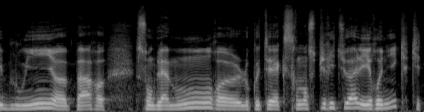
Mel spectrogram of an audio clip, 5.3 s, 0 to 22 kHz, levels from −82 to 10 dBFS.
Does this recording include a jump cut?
no; 0 cuts

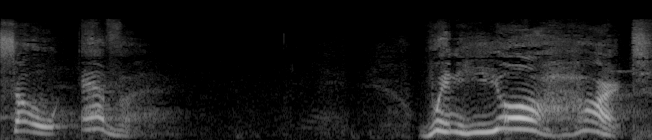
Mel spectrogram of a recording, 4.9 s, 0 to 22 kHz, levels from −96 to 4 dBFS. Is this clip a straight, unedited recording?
yes; 0 cuts

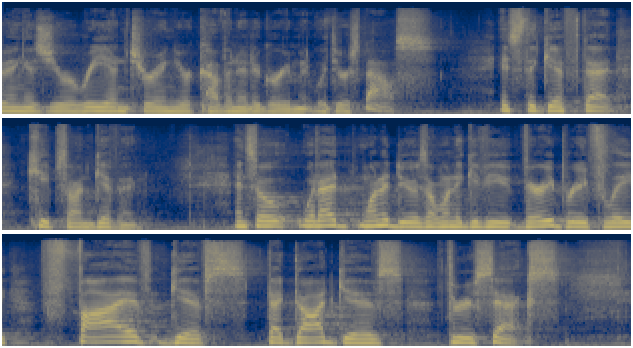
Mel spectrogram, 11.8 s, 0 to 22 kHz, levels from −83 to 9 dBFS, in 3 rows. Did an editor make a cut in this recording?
no; 0 cuts

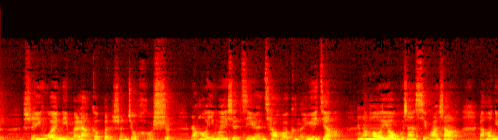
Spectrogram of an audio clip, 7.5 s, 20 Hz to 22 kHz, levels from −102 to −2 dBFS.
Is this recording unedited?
yes; 0 cuts

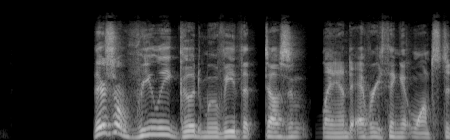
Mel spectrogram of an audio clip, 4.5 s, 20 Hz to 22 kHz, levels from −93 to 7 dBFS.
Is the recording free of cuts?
no; 1 cut; at 3.1 s

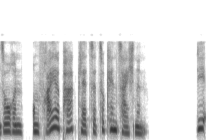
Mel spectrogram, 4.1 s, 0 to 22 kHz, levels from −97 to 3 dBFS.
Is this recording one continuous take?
yes; 0 cuts

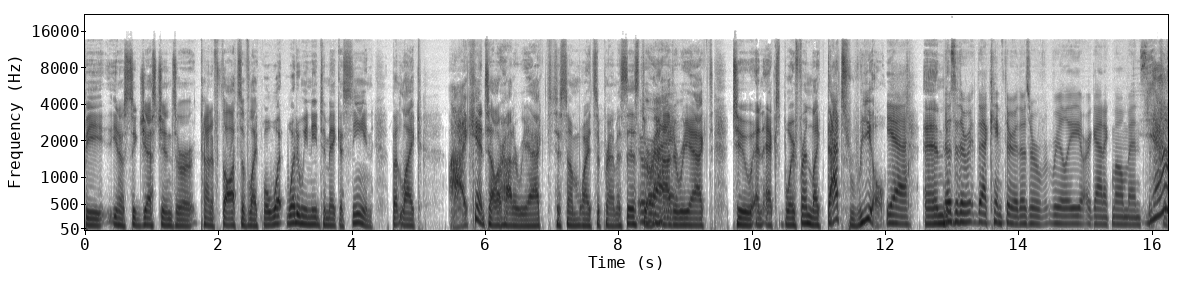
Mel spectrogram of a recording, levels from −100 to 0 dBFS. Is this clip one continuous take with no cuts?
yes; 0 cuts

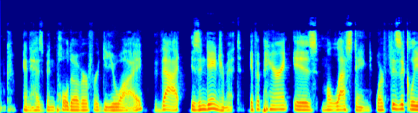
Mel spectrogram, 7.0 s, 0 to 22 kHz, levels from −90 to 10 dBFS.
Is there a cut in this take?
no; 0 cuts

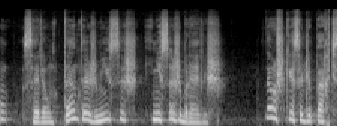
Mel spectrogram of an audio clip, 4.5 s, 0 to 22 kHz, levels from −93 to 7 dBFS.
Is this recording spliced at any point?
yes; 1 cut; at 3.4 s

